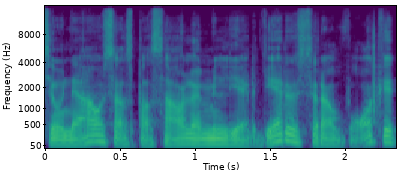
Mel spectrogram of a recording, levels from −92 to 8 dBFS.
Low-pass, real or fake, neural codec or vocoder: 14.4 kHz; fake; codec, 44.1 kHz, 7.8 kbps, Pupu-Codec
